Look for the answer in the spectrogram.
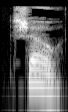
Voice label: "Show", English

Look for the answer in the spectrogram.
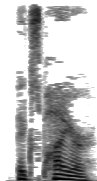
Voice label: "Expire", English

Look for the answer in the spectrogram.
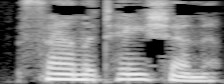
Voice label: "Sanitation", English

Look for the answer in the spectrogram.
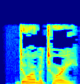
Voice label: "Dormitory", English

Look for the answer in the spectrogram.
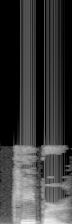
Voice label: "Keeper", English

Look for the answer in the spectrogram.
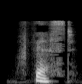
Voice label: "Fist", English

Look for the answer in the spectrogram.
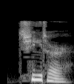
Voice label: "Cheater", English

